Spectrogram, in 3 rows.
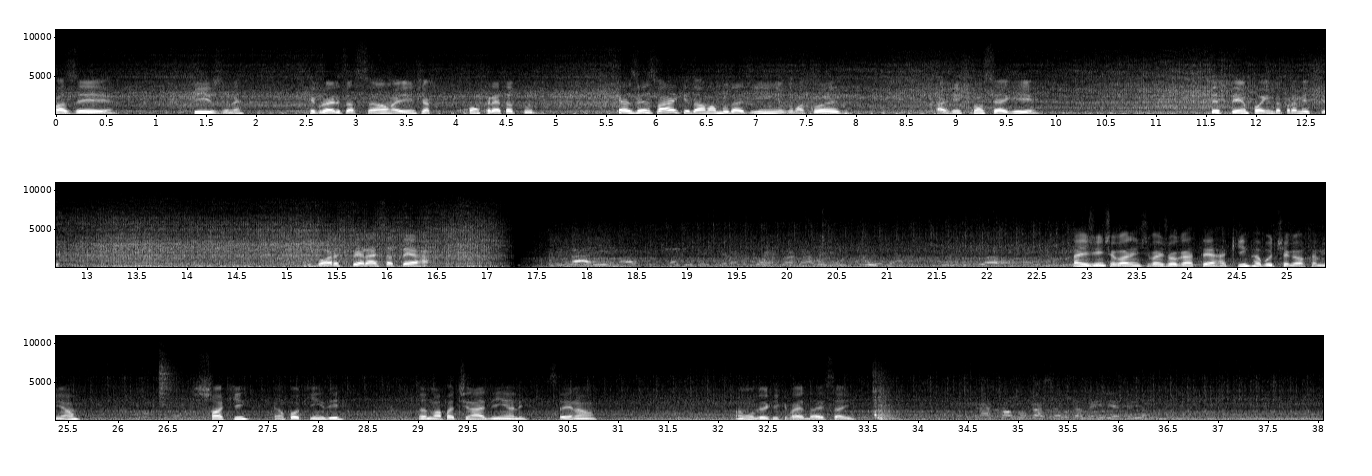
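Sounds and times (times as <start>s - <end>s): diesel truck engine running: 0.0s - 38.0s.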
